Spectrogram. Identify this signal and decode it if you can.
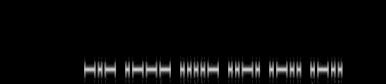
Morse code, heard as a keyed tone, about 36 wpm, 700 Hz. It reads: KJ4FLL
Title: USA Call Signs - 6 Characters - Repeated 3x - 35wpm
